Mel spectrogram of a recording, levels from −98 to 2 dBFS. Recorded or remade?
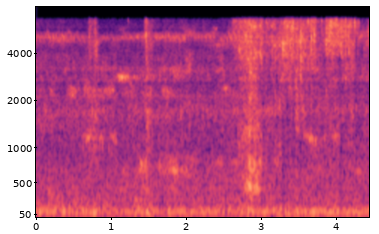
remade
